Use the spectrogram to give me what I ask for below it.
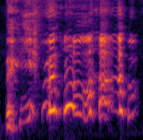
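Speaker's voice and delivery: squealed, high and loud thank you; overjoyed squeal of thanks; high gushing thanks. Real, not acted. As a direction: gush it up high with delight. Emotional thanks to listeners.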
